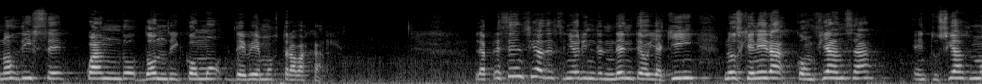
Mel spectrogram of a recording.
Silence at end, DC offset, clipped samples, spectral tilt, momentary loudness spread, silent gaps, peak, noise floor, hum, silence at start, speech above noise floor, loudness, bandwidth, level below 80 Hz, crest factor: 0 s; under 0.1%; under 0.1%; -3.5 dB/octave; 10 LU; none; -4 dBFS; -43 dBFS; none; 0 s; 20 dB; -23 LUFS; 15.5 kHz; -46 dBFS; 18 dB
